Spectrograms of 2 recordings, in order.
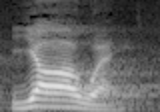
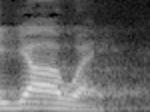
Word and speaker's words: Yahweh: Now, this is typically pronounced Yahweh, or sometimes Yahweh, but I'm going to say Yahweh.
